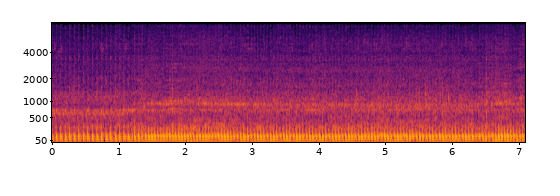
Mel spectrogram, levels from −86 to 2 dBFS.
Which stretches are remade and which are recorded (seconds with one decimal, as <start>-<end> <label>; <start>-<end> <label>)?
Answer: 0.0-1.2 recorded; 1.2-2.2 remade; 2.2-6.3 recorded; 6.3-7.1 remade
